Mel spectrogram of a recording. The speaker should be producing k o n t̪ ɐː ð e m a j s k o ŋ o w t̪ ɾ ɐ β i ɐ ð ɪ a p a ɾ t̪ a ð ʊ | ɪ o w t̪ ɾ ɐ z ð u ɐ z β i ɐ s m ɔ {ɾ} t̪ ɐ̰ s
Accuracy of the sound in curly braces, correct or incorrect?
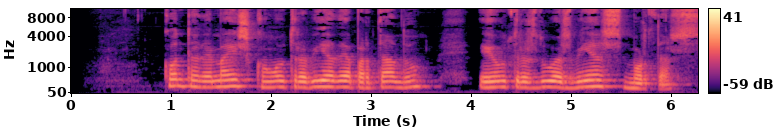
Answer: correct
